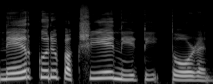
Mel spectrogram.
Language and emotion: Malayalam, neutral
